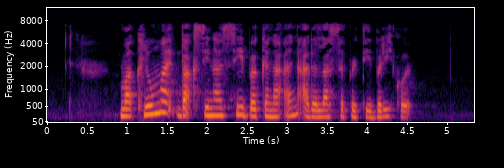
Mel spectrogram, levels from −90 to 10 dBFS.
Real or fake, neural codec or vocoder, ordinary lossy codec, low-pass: fake; codec, 16 kHz, 2 kbps, FunCodec, trained on Chinese and English, 25 frames a second; MP3, 32 kbps; 7.2 kHz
